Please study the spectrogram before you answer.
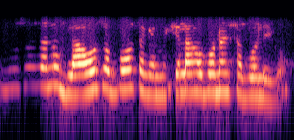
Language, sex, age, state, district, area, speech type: Assamese, female, 18-30, Assam, Sivasagar, rural, conversation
